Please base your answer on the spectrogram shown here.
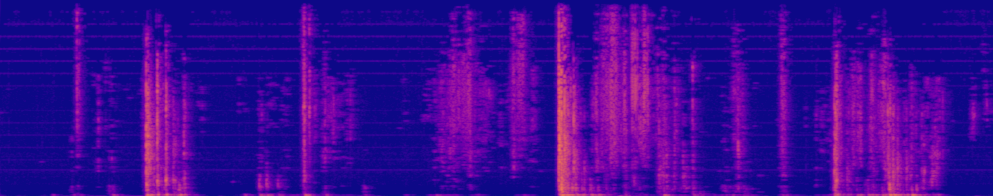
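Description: Small scissors snipping short pieces of conductive thread or wire for a Halloween LED bracelet built on a LilyPad board, giving a few sharp close clicks and thunks in separate bursts with quiet gaps between.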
